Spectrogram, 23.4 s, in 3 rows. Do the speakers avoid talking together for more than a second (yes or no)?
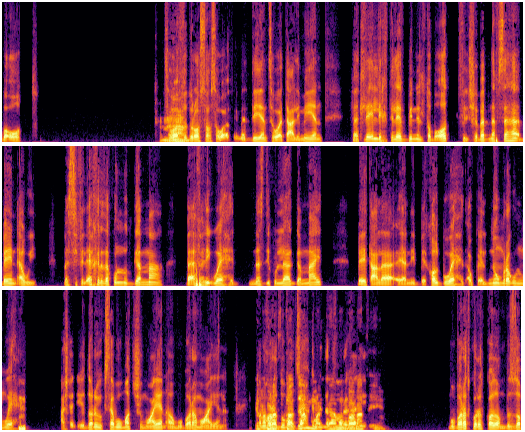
no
